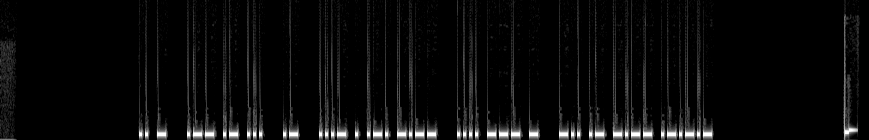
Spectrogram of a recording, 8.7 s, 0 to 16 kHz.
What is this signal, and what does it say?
Morse code, heard as a keyed tone, about 37 wpm, 700 Hz. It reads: IT WAS A VERY HOT DAY.
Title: Sentences from Top 1000 Words - Review Part 3 - 40wpm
